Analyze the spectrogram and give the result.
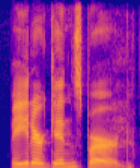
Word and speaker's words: Bader Ginsburg: I butchered it last time. So Bader Ginsburg. – There we go. I said it correctly.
